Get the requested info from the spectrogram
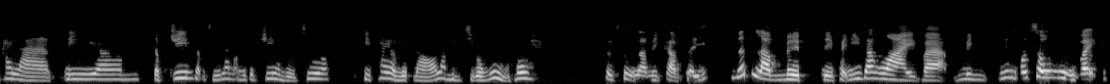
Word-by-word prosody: Hay 260 - -2
là 185 -6 -3
đi, 240 0 -3 0.2
ơm, 230 -1 -3
tập 220 - -1
gym, 290 0 +2
thậm - - -7
chí 210 - -6
là 265 - -5
mọi 245 - -14
người 210 - -8
tập 230 - -9
gym 265 0 -1
vào 235 - -6
buổi 175 -3 -7
trưa, 260 -2 0 0.4
thì 235 - -5
thay 285 -2 -1
vào 215 - +1
việc 195 -1 -3
đó 180 0 -3
là 280 - -2
mình 230 -3 -6
chỉ - - -11
có 195 - +4
ngủ 285 +7 -1
thôi. 280 0 +4 0.8
Thực 475 - -2
sự 265 - -2
là 205 -2 +1
mình 200 - -7
cảm - - 0
thấy 200 - +1 0.3
rất 375 +8 0
là 250 - +7
mệt 215 +1 +6 0.2
để 210 -3 +3
phải - - 0
đi 230 - -3
ra 285 - +7
ngoài 215 -8 +3
và 190 -1 +3
mình 225 -1 -6
như 290 +3 -4
một 315 - -4
con 285 0 +3
sâu 315 -3 +8
ngủ 285 -8 +3
vậy, 250 +1 +6
235 Hz, 265 wpm, -19 LUFS, 205-275 Hz, 0.8 s, sâu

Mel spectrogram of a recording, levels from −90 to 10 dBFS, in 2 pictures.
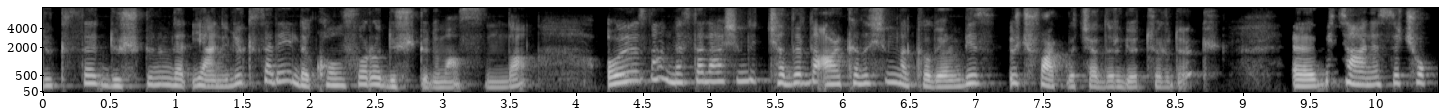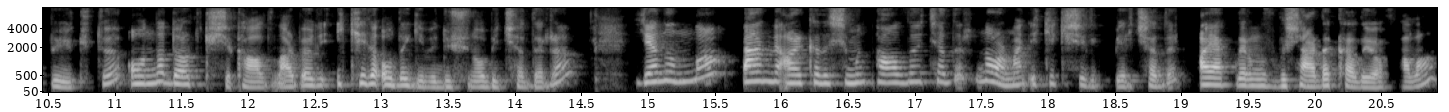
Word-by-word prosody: lükse 190 +4 -3
düşkünüm 200 +3 -3
de 185 - 0
yani 170 -2 0
lükse 260 +4 -3
değil 295 -2 -3
de 180 - +2
konfora 195 +2 -1
düşkünüm 155 -3 -4
aslında. 145 +5 -3 0.6
O 230 +4 +6
yüzden, 320 +3 -2
mesela, 295 +2 0
şimdi 305 +2 -3
çadırda 265 -1 +1
arkadaşımla 240 0 0
kalıyorum. 165 0 +1
Biz 245 +1 -1
3 255 0 -3
farklı 160 -2 +2
çadır 155 -1 -3
götürdük. 155 - -7 0.6
Eee, 175 0 +5
1 - - -11
tanesi 215 0 +2
çok 255 +1 -4
büyüktü. 145 - -3
Onda 240 +3 +1
4 220 -1 +2
kişi 155 - -2
kaldılar. 145 +1 +2
Böyle 190 -1 0
2'li 225 +6 +1
oda 200 -3 +2
gibi 155 -6 -3
düşün 155 0 -5
o 155 0 -1
1 155 -1 -5
çadırı. 150 -1 -3 0.5
Yanında 295 +5 +2 0.3
ben 300 0 +9
ve 290 - +3
arkadaşımın 255 0 +1
kaldığı 270 +1 +1
çadır 280 -1 -6
normal 270 -11 +2
2 200 +4 -7
kişilik 170 -6 -4
bir 160 0 -5
çadır. 165 0 -3
Ayaklarımız 195 -5 +4
dışarıda 175 0 +4
kalıyor 145 -3 +1
falan. 170 - -1
210 Hz, 155 wpm, -23 LUFS, 165-260 Hz, 0.6 s, ben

